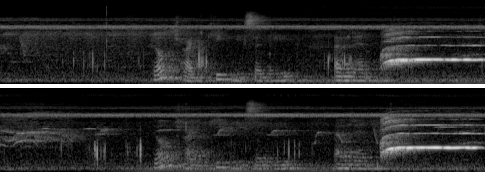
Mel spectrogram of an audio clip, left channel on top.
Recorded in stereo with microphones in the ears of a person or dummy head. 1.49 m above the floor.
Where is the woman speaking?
40° left (ahead or behind), 0.9 m.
